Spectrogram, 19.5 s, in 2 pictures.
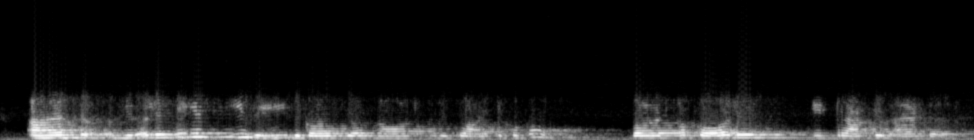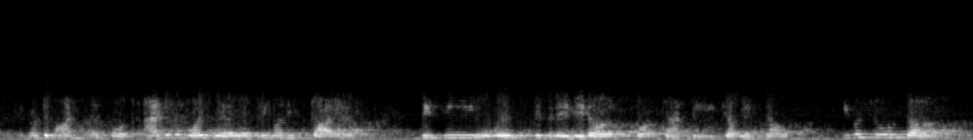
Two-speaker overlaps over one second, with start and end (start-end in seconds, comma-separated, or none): none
